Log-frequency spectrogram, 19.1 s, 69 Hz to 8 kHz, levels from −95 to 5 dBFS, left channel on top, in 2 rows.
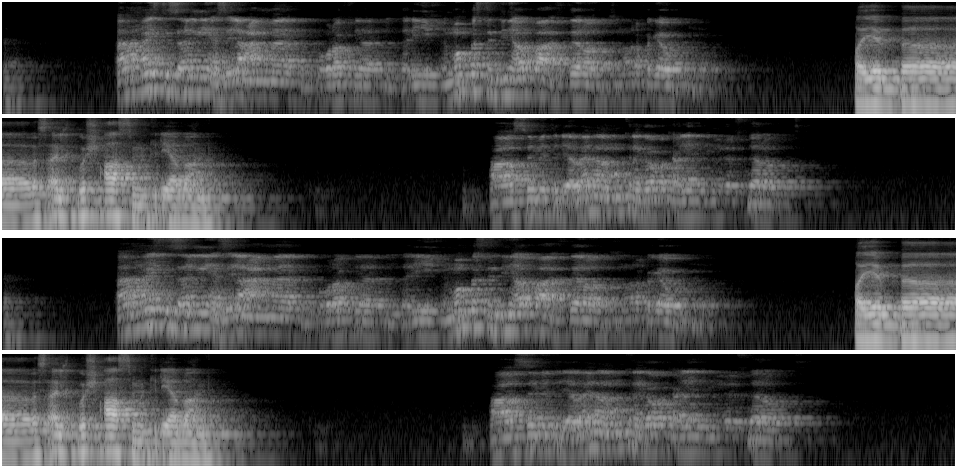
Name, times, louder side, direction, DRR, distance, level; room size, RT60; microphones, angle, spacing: voice 1, 1.1-7.0 14.4-17.3, left 2 dB, 55° left, -5 dB, 1.4 m, -40 dB
voice 2, 8.5-11.6, right 1 dB, 15° right, 5 dB, 0.6 m, -28 dB
7.9 x 3.9 x 5.6 m, 1.0 s
head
